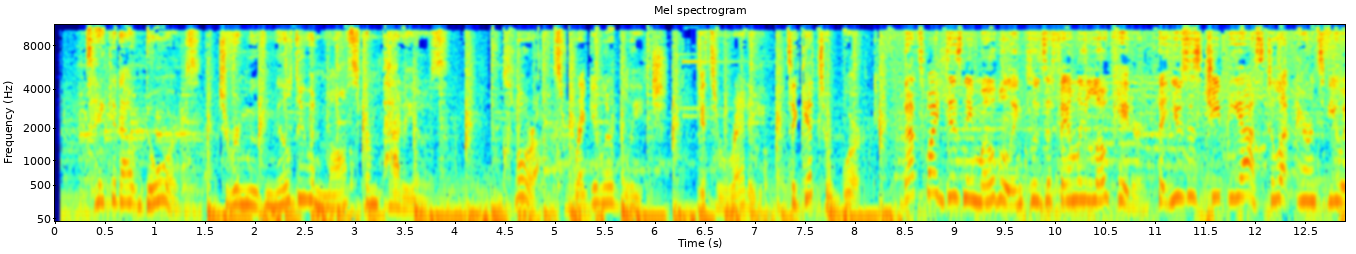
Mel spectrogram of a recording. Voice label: female late20s late30s clear

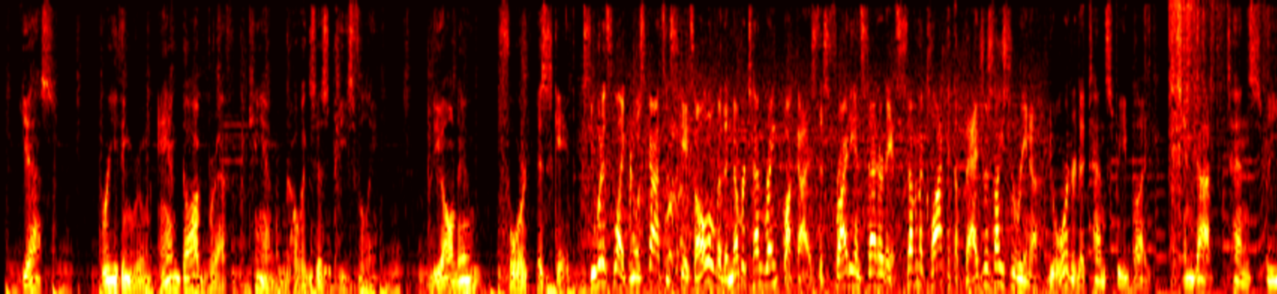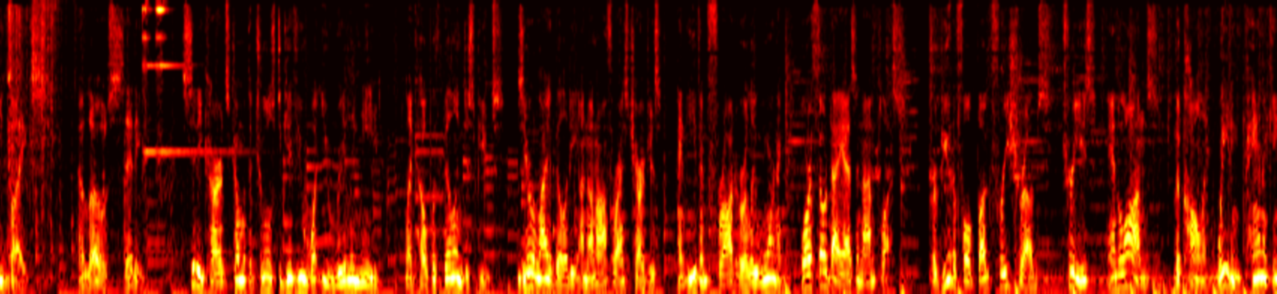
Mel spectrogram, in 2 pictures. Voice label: male, mid30s mid40s warm

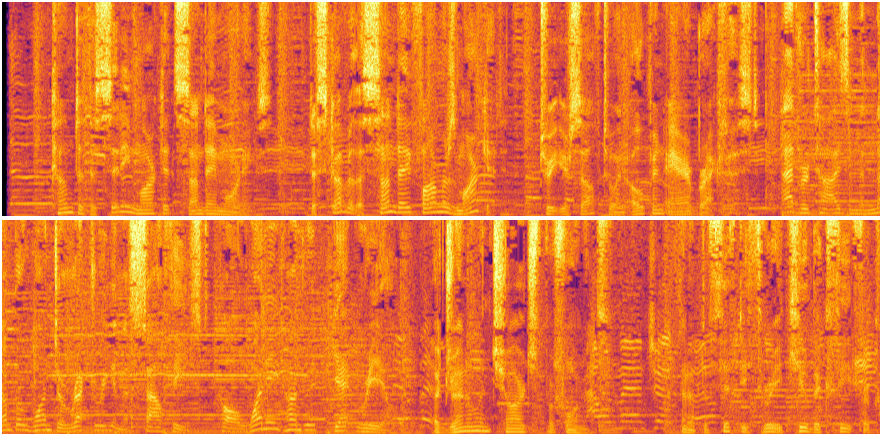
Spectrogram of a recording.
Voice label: male, mid30s mid40s warm

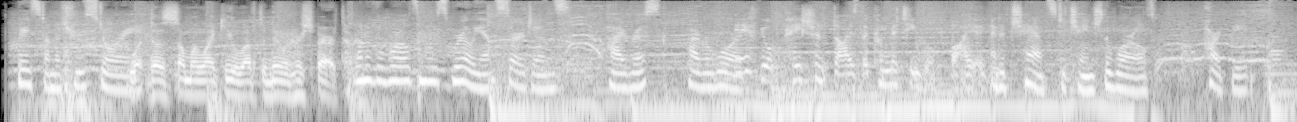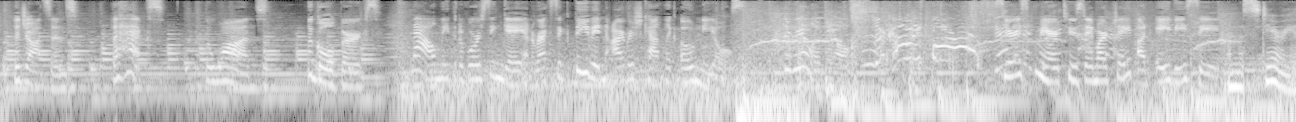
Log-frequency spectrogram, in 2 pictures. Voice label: PROMO; DEMO

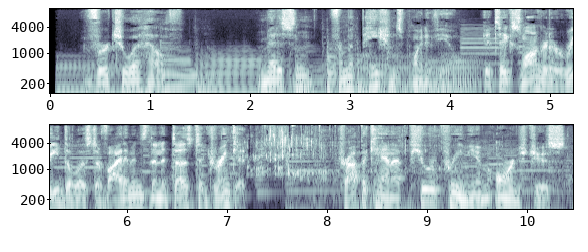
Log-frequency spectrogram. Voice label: male, mid30s mid40s warm

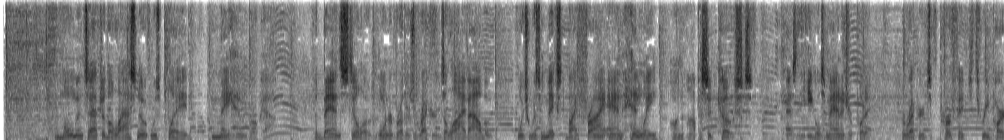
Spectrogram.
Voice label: male narration

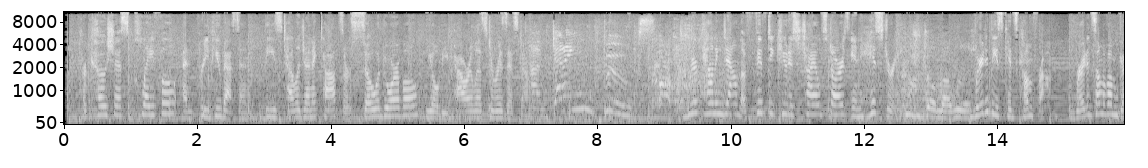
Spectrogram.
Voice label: female narration

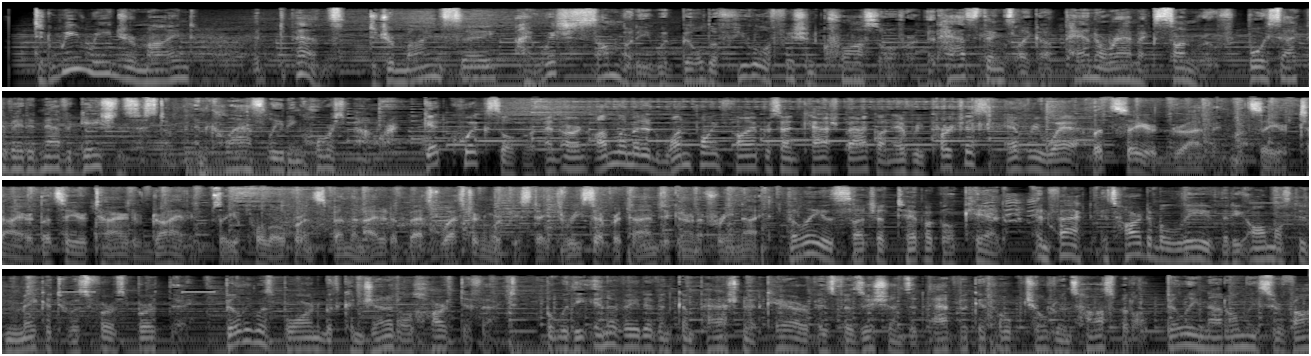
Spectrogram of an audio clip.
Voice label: male, sophisticated

